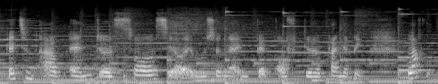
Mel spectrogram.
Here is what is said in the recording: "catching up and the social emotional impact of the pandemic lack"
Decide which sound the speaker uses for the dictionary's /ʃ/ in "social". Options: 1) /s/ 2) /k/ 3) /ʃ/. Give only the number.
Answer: 1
